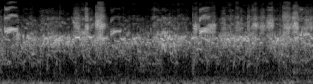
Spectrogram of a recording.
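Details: Budgerigars in an aviary chirping happily, with bright, high chirps and a few pure whistles over a constant background of flock twittering.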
